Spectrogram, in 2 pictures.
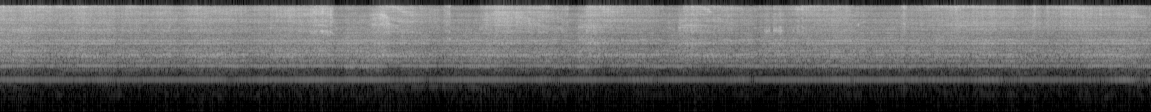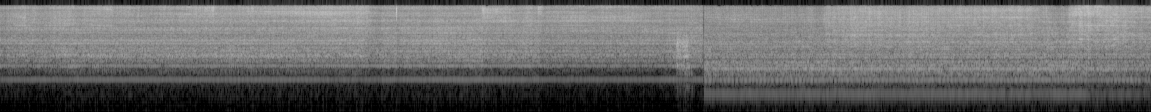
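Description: Bandsaw running steadily with a constant motor hum, its blade cutting through a hardwood board. Near the end there is a click, and a deeper hum joins the sound.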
